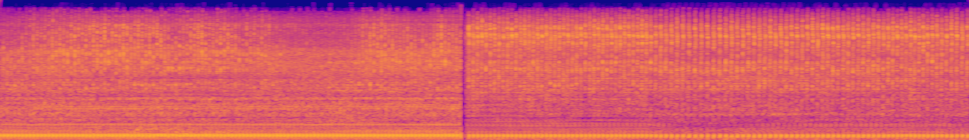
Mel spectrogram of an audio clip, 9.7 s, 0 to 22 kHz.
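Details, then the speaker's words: Generac 01292-2 pressure washer engine after fitting a replacement carburetor: steady, even single-cylinder chug holding speed with no misses or surging; runs fine for a minute before nozzle steams and it tries to shut off, owner suspects pump overheating. "So turn it on and it runs fine for a minute"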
